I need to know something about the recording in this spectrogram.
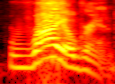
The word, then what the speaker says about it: Rio Grande: up i i got a note on the pronunciation it's rio grande so the rio grande red storm from ohio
